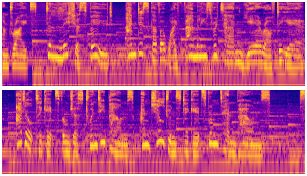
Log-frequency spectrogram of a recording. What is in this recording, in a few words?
sparkly magical read commercials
